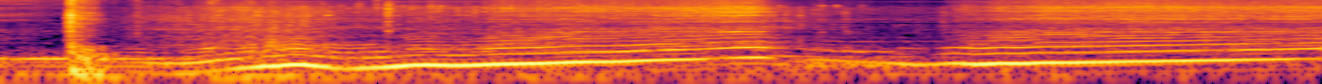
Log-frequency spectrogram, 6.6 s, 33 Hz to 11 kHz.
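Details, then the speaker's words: Nissan G35 sedan drift car with VQ35DE engine, test drive after engine/transmission removal and reinstall with new engine mounts and stock exhaust manifolds; revs climb smoothly through all six gears, no knocks or grinding: normal acceleration. "Car has all six gears, engine mounts help, and it sounds way better."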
